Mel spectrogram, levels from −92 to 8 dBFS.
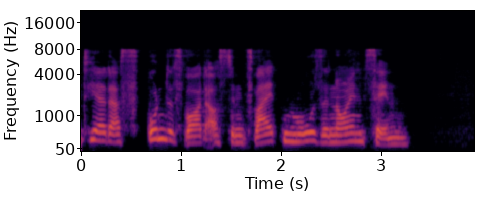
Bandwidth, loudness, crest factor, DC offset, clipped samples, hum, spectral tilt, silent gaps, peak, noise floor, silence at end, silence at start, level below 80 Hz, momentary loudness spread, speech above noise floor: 8.2 kHz; -38 LUFS; 18 dB; under 0.1%; under 0.1%; none; -4.5 dB/octave; none; -20 dBFS; -80 dBFS; 0.7 s; 0 s; under -90 dBFS; 4 LU; 42 dB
